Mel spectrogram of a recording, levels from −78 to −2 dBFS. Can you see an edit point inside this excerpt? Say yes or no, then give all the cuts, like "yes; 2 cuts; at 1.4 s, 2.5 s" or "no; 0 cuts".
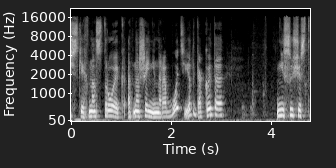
no; 0 cuts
